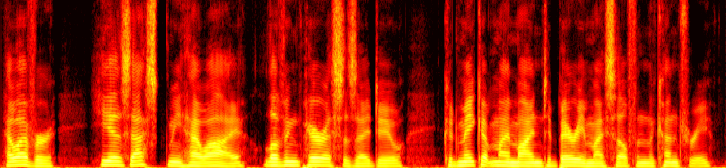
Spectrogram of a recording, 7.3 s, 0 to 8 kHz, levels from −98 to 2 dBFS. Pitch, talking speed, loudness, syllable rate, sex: 145 Hz, 190 wpm, -16 LUFS, 5.0 syllables/s, male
